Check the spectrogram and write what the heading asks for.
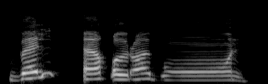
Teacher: काफ को मोटा करके हिला देना है, कलकला करना है।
